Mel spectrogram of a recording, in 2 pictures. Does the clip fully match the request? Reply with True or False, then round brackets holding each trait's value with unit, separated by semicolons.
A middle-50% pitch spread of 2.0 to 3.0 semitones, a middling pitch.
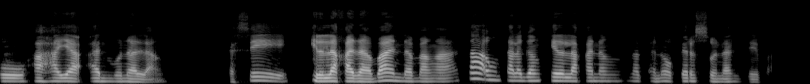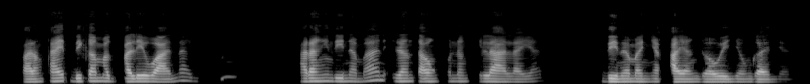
True (2.6 semitones; 145 Hz)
